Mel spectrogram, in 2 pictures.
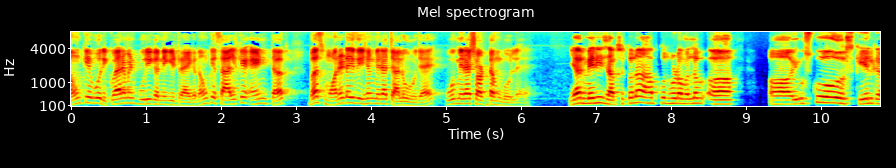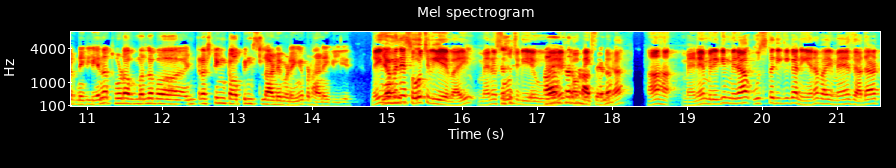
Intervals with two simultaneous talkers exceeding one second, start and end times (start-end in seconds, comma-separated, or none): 16.5-18.0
